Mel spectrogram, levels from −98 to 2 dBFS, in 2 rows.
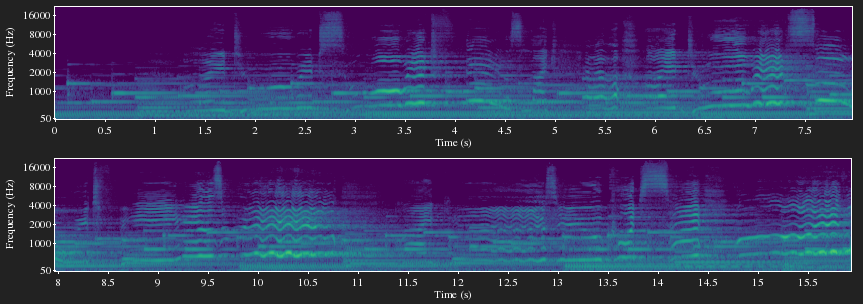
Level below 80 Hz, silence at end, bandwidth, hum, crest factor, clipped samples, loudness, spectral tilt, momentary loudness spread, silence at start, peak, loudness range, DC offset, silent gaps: -66 dBFS; 0 s; 19 kHz; none; 20 dB; under 0.1%; -41 LUFS; -4 dB/octave; 15 LU; 0 s; -20 dBFS; 7 LU; under 0.1%; none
